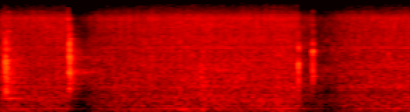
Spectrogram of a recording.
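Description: A garlic and ginger sauce being stirred and thickened in a pan gives a steady, quiet sizzle, broken by a few light scrapes and taps of the utensil against the pan.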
